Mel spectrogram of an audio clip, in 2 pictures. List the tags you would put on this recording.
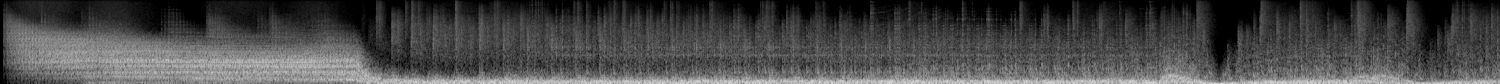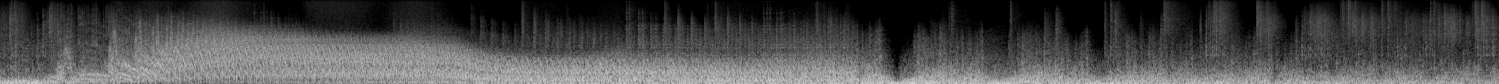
Sound effects > Experimental
alien animal delay experiment experimental FX growling laser modulation reverb sci-fi space wind

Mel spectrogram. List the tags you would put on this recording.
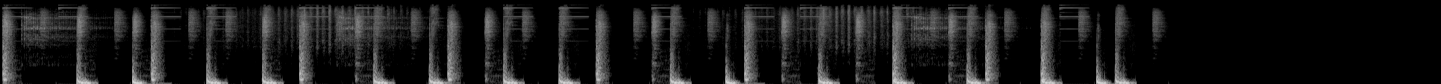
Music > Multiple instruments
130-bpm 80bp bucle container drum hihat Hip-hop improvised percs percussion-loop percussive Rap rubbish

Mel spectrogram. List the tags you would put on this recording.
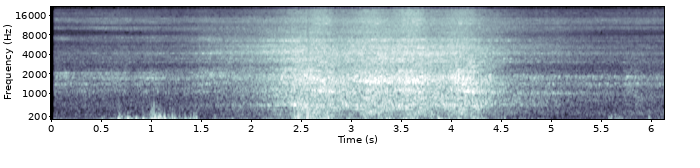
Soundscapes > Urban
field-recording Tram

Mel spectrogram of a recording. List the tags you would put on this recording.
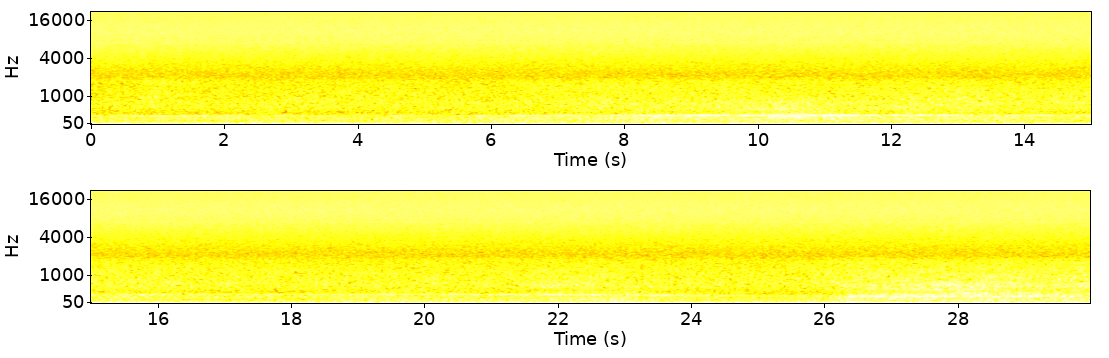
Soundscapes > Nature
Dendrophone field-recording sound-installation natural-soundscape alice-holt-forest data-to-sound soundscape phenological-recording nature artistic-intervention weather-data modified-soundscape raspberry-pi

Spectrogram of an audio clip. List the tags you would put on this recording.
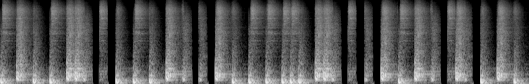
Music > Other
break breakbeat drumloop drums groovy loop percs percussion-loop quantized

